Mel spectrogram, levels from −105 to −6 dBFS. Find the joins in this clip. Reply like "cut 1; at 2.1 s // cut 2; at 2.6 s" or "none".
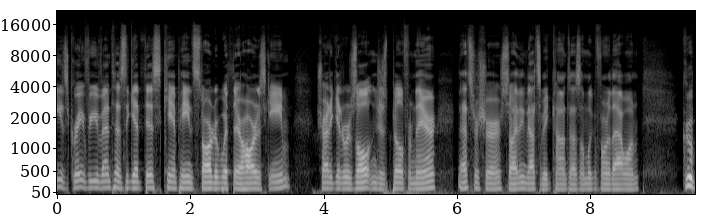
cut 1; at 5.9 s // cut 2; at 7.2 s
